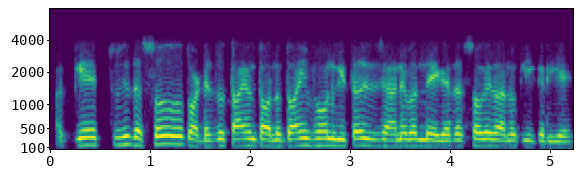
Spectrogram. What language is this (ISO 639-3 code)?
pan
